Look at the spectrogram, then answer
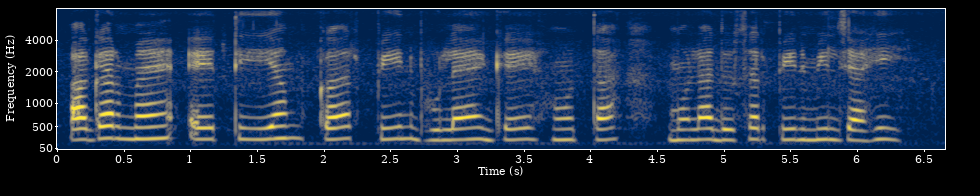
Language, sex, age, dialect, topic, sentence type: Chhattisgarhi, female, 18-24, Northern/Bhandar, banking, question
